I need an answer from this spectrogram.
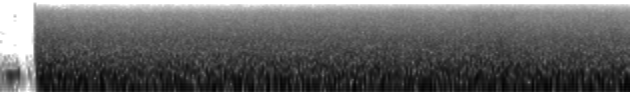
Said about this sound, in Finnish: no niin, sitten Otetaan valkoinen kohina.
